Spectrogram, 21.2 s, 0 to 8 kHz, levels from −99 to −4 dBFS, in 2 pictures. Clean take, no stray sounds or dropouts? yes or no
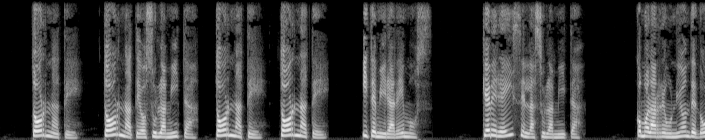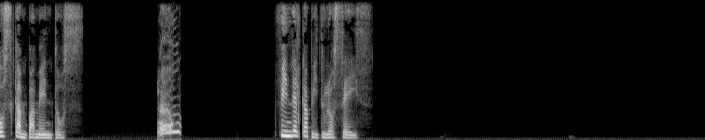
no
